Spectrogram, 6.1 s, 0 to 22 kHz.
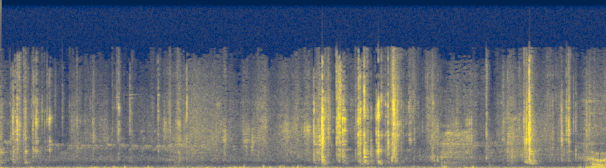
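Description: Metal clicks and clinks of new front brake pads and their steel clips being handled and seated in a 2001 Chevy Tahoe's caliper bracket, with a cluster of sharp clinks about halfway through and another near the end, over a low steady rumble.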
